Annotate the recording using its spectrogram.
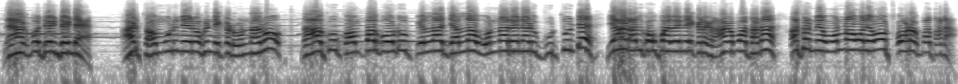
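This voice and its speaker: A man's voice: very high-pitched, steady tone, fast, sharp tone, soft background music. A middle-aged man in a film, speaking emphatically and effusively as a hospitable younger brother. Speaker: younger brother of the household head. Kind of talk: film dialogue.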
